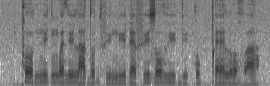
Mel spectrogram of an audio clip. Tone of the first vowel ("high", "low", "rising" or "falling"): falling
